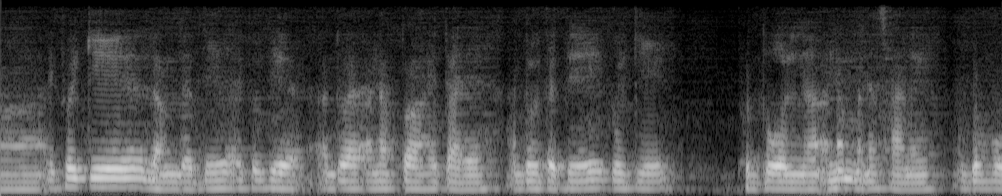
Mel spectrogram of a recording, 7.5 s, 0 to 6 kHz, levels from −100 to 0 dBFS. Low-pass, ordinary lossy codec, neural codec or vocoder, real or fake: 5.4 kHz; none; codec, 44.1 kHz, 2.6 kbps, SNAC; fake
